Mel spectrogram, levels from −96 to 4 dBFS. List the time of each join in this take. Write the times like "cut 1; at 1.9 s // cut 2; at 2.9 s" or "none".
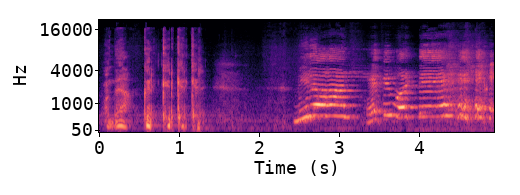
none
